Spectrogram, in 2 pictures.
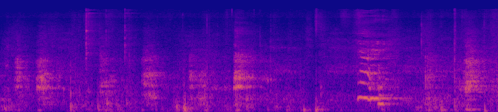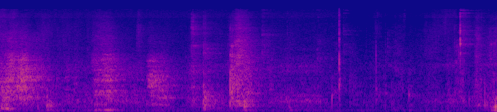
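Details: Pet dog Lady Bear, overjoyed at her owner's return, whines excitedly in a string of uneven high whimpers and yelps over about ten seconds indoors, with a person speaking and rustling movement throughout.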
